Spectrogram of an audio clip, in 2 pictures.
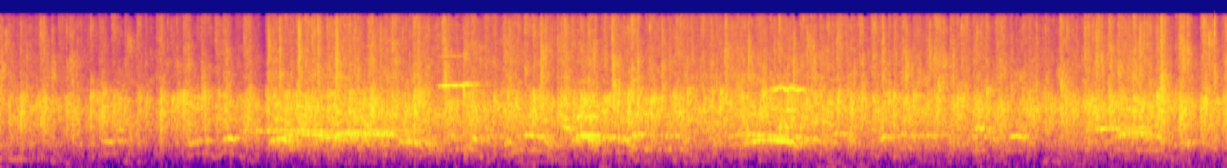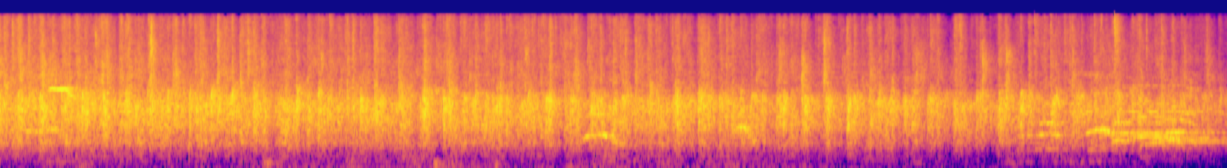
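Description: Audience applauding at the end of a live jazz piece, with voices calling out among the clapping. The applause is strongest in the first third and then slowly thins out.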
